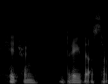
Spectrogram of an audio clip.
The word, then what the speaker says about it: Gydran: is actually not pronounced Gan it's pronounced hrin I believe that's the right way to pronounce it it's a Welsh word and I lived in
